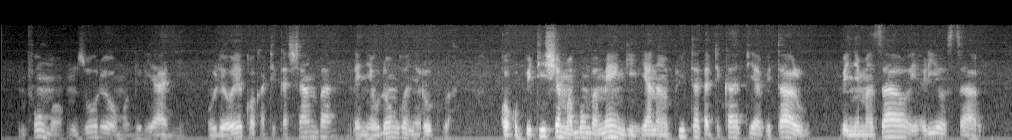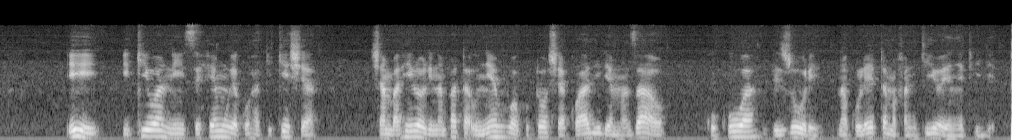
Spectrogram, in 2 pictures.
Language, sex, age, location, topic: Swahili, male, 25-35, Dar es Salaam, agriculture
